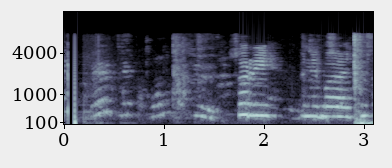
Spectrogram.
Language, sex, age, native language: Icelandic, male, 18-19, Icelandic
